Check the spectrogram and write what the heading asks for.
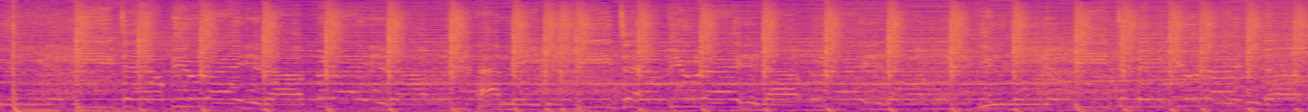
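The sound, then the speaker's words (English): A loud, steady stretch of produced pop-rap music plays throughout, with punchy regular drum hits, bright synth and vocal lines layered over a dense, thumping beat. “Because who other than a parent who doesn't understand would do a song that sounds like this?”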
